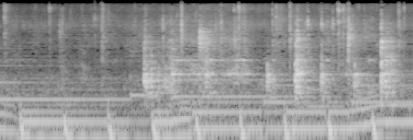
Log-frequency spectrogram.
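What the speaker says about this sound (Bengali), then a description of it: "লঙ্কা একটু লাল হওয়া পর্যন্ত একটু নাড়াচাড়া করে নেব তেলের মধ্যে" Dried red chili and whole cumin fry in oil while being stirred, a close crackling sizzle with metal utensil scrapes and taps against the pan, growing busier after the first couple of seconds.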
